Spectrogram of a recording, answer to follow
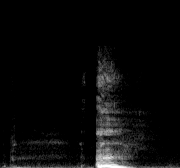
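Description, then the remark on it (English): A single loud, reedy honk of an oboe played by Dot in a radio reading of the Hi and Lois comic strip, lasting about a quarter second and sliding downward in pitch with a buzzy, harmonic-rich tone. Quiet murmur comes before it. “She's playing the oboe now, as we hear a honk.”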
